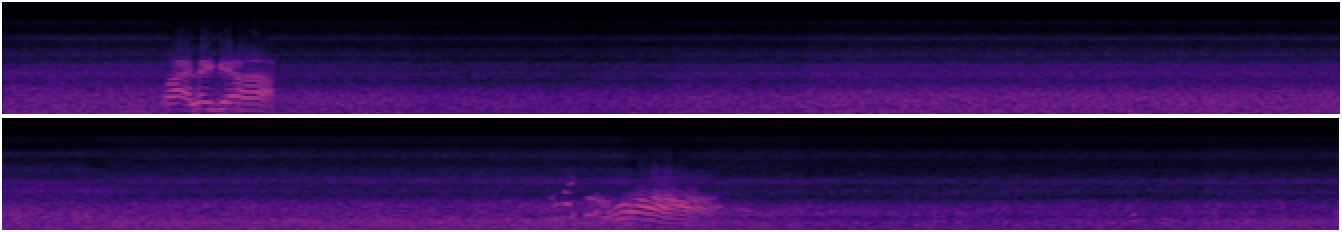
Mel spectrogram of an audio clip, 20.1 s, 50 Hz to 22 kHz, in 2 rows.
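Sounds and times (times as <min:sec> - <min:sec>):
river water rushing over rocks: 0:10.3 - 0:20.0.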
